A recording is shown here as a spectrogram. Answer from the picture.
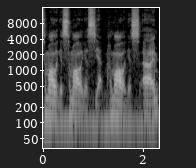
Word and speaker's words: homologous: the pronunciation of but I thought it was homologous but let's go let's go see uh pronounce I want to see the pronounce uh homologus homologus I had it wrong homologus homologus homologus yeah homologus uh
